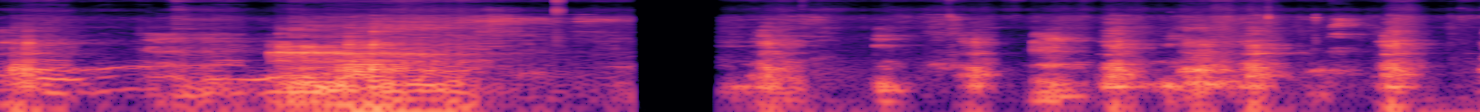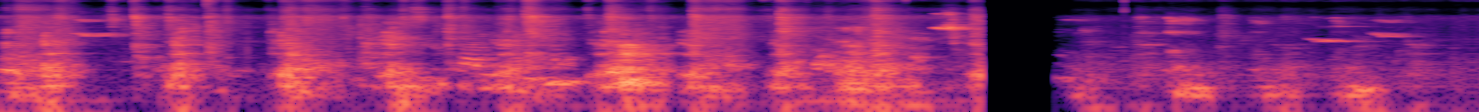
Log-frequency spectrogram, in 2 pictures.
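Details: Pigs at a pig farm raising piglets: a dense run of harsh, rapid grunts and squeals in irregular bursts, with brief silent breaks, some voices mixed in.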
